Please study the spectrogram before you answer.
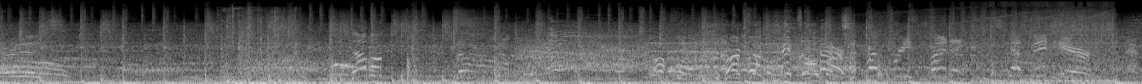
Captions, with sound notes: There it is. (gun fires) Double! Oh, it's over! Referee trying to step in here.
